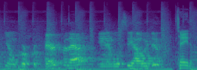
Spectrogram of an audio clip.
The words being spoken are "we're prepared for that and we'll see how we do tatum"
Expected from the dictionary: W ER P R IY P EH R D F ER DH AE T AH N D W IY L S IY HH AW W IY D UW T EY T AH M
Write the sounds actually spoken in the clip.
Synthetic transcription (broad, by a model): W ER P R IY P EH R D F ER DH AE T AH N W IY L S IY HH AW W IY D UW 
